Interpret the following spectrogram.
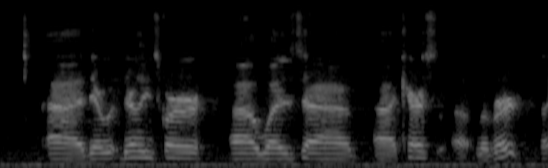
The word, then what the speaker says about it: LeVert: But for the Nets, their leading scorer was Karis LeVert. Is that how you pronounce it?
